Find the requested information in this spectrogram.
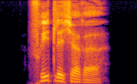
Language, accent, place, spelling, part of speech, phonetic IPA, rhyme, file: German, Germany, Berlin, friedlichere, adjective, [ˈfʁiːtlɪçəʁə], -iːtlɪçəʁə, De-friedlichere.ogg
- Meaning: inflection of friedlich: 1. strong/mixed nominative/accusative feminine singular comparative degree 2. strong nominative/accusative plural comparative degree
